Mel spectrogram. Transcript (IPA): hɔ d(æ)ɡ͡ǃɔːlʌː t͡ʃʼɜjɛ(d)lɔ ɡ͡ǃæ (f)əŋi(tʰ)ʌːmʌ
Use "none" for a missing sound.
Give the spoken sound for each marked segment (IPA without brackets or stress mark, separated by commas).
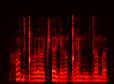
ə, none, m, d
